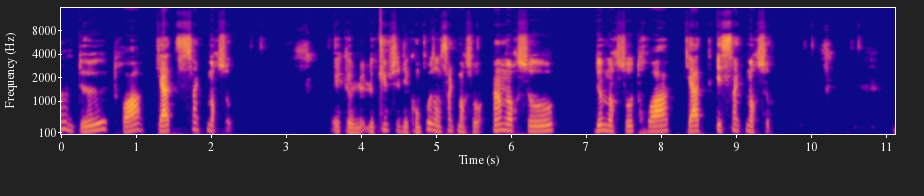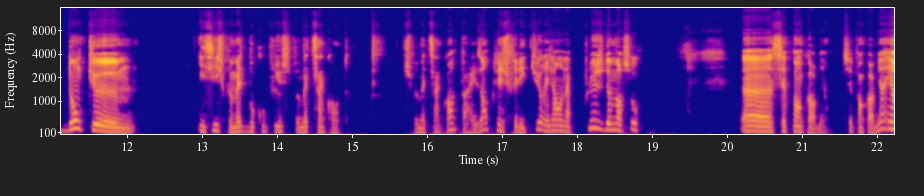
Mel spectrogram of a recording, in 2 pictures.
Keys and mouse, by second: 2.4 click, 5.3 click, 9.8 click, 13.3 click, 15.5 click, 17.2 click, 21.9 click.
